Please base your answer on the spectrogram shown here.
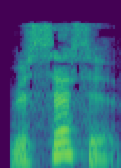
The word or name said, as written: recessive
